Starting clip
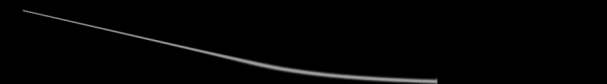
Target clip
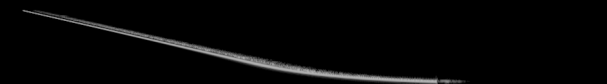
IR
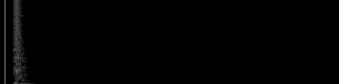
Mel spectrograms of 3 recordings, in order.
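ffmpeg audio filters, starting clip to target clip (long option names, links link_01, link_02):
-filter_complex "[0:a]asplit=2[link_01][link_02];[1:a]atrim=start_sample=2205,lowpass=6800[link_03];[link_02][link_03]afir=irnorm=-1:irlink=0,volume=-7dB[link_04];[link_01][link_04]amix=inputs=2:normalize=0,volume=2.5dB"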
